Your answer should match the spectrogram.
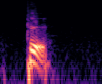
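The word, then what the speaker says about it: peux: Second person to to P. So you can see that it's exactly the same way of writing it and exactly the same of pronouncing it. You don't pronounce the final X. So it's P.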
